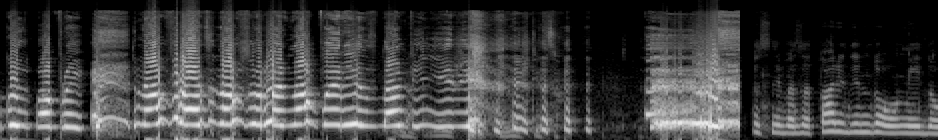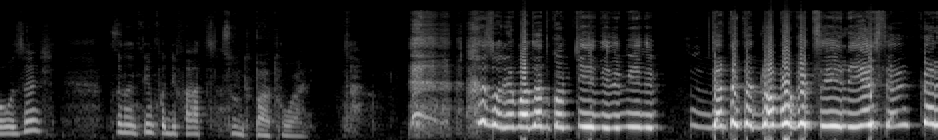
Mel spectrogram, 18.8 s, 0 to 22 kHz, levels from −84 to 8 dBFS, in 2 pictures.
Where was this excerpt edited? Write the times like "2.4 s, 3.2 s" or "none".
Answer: 7.4 s, 13.3 s

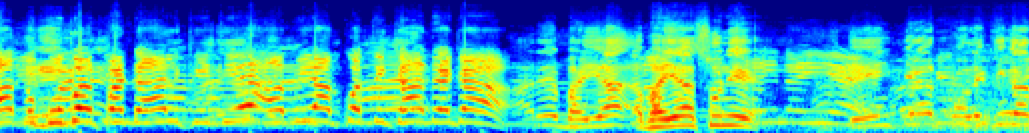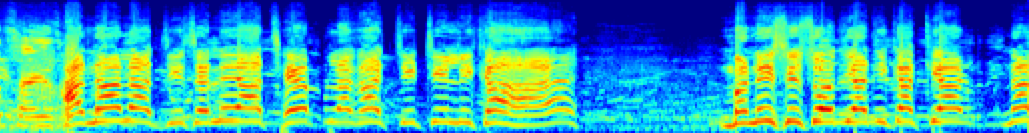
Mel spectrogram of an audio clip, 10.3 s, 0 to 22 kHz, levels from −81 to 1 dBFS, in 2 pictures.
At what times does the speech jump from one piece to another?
none

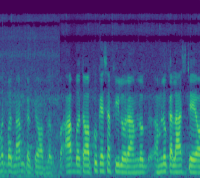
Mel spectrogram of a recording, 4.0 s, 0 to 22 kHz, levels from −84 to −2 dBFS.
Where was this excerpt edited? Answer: 1.3 s

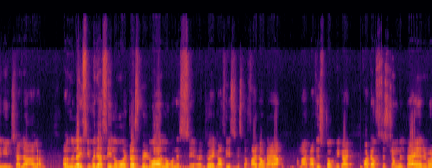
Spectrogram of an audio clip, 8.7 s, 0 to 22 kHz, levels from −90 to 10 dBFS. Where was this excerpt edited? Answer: 7.2 s

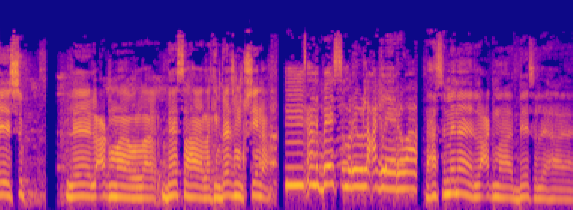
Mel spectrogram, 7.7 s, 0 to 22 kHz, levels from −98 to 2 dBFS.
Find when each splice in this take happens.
none

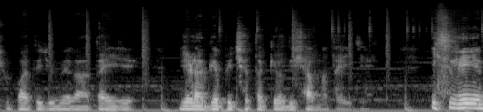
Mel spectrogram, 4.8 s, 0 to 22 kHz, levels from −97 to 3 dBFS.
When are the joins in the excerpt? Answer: none

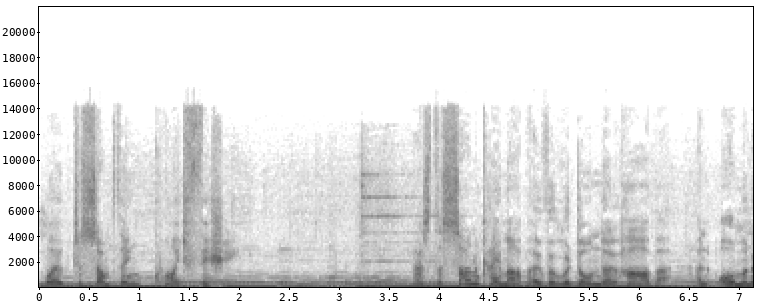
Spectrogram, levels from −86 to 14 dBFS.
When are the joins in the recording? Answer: 3.0 s

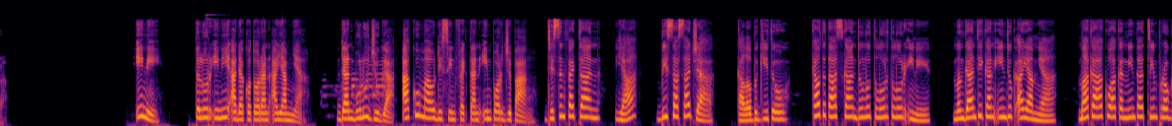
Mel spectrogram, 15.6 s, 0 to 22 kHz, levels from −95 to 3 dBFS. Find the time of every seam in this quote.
5.3 s, 7.1 s

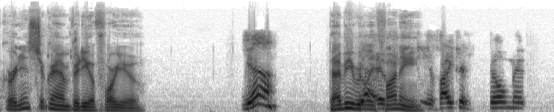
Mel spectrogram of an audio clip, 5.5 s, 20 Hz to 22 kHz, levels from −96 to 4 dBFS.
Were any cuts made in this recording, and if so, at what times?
none

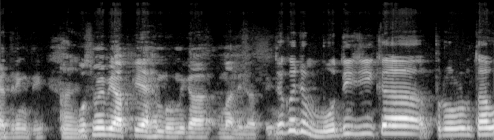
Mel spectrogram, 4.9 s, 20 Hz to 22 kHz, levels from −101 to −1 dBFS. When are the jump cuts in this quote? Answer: none

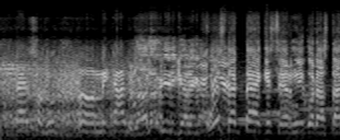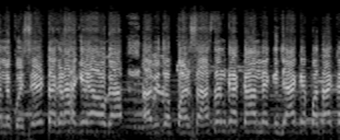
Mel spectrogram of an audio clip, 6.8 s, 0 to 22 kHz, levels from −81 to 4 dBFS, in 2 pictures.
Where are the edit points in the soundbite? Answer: 1.5 s

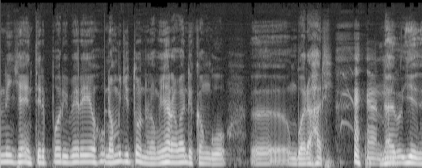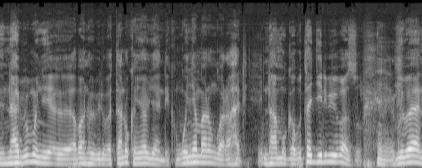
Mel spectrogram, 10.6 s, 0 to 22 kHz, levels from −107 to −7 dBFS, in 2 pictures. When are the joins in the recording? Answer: 1.3 s, 8.5 s

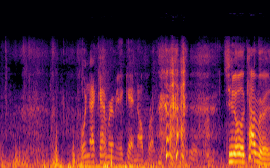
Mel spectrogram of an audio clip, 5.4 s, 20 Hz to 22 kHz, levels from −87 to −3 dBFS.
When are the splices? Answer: none

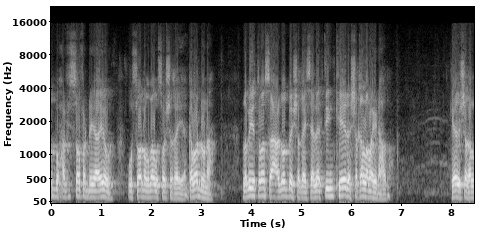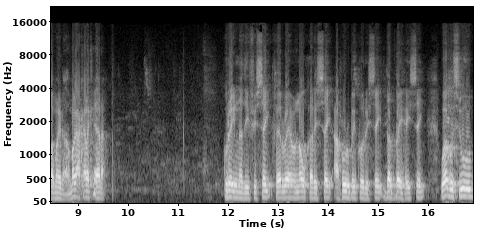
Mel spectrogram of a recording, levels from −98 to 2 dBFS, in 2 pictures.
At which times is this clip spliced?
none

